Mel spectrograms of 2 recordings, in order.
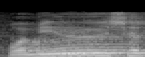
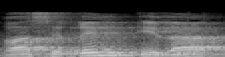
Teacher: ومن شر اخفا ہے، غاسقین اذا یہ اظہار ہے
